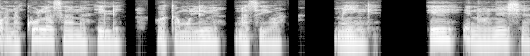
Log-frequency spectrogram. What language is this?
Swahili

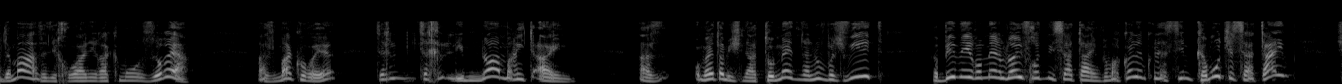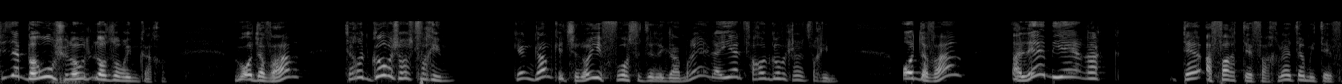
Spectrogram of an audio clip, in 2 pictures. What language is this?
Hebrew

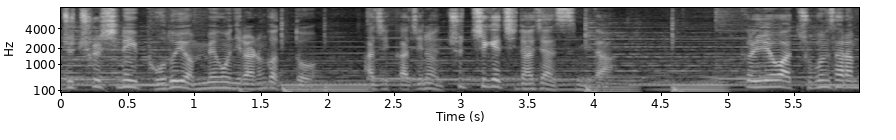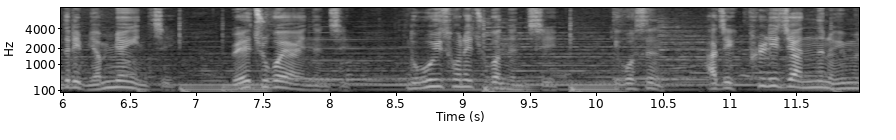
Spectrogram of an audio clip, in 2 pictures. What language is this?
Korean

